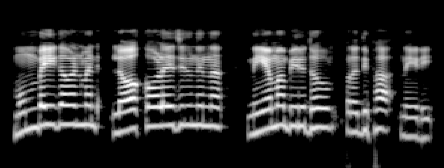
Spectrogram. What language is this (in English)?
Malayalam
